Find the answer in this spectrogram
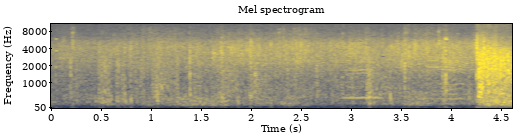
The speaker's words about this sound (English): He tenses briefly at the shelling and thunder.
